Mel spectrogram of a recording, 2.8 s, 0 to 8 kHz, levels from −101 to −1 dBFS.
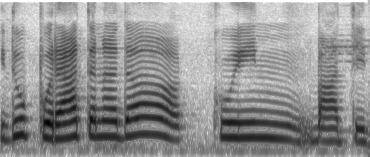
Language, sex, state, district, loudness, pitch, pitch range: Kannada, female, Karnataka, Bellary, -16 LUFS, 260 Hz, 225-280 Hz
